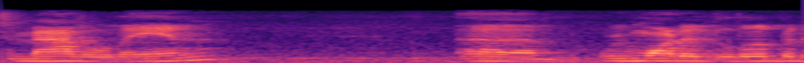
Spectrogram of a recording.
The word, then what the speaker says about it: Madilyn: Hers is spelled Madilyn, and it's Madeline.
